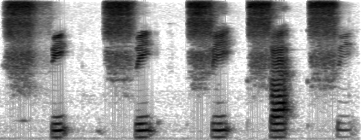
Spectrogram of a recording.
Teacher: Kenapa tipis? Karena ketika mengunjungkan huruf sin itu pangkal lidahnya tidak terangkat, jadi dia menipis. · sin dan shad itu sama-sama keluar dari ujung lidah bertemu dengan ujung gigi seri bawah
